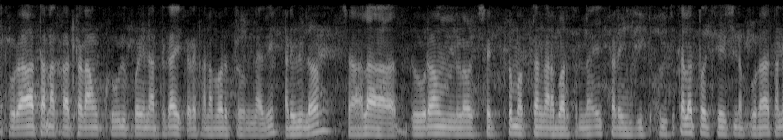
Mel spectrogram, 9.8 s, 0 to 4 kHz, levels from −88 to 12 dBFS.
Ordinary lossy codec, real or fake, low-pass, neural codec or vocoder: MP3, 32 kbps; fake; 3.6 kHz; codec, 16 kHz, 4 kbps, FunCodec, trained on Chinese and English, 50 frames a second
